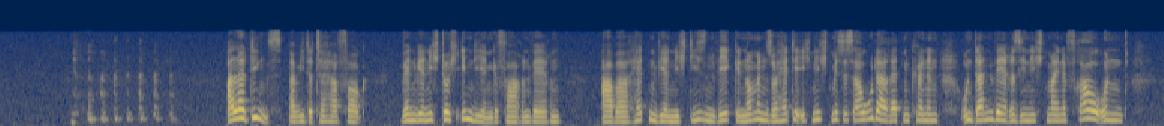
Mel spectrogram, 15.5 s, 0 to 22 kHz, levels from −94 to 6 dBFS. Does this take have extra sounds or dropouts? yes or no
yes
